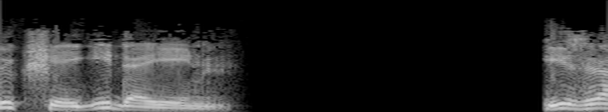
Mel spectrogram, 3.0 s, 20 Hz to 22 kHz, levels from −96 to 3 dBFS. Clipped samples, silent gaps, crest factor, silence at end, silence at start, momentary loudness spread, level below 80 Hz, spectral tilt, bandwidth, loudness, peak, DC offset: under 0.1%; 1.31-2.71 s; 14 dB; 0 s; 0 s; 8 LU; -58 dBFS; -5.5 dB/octave; 9 kHz; -20 LUFS; -8 dBFS; under 0.1%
